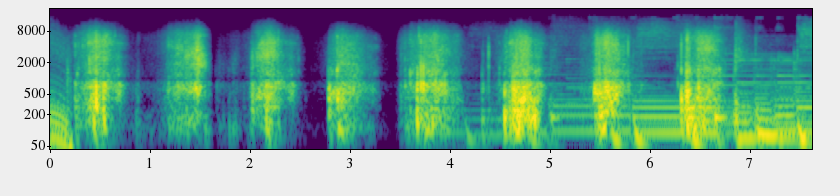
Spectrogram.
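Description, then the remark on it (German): Leather creaking on an old, worn-in leather couch with creases in the leather and on a leather stool, recorded with a Rode NTG 4 microphone: about eight squeaky, rubbing bursts in an uneven rhythm, the later ones carrying a low groaning tone, fairly loud with no talking. “Die ausgesessene Ledercouch war schon alt und hatte einige Falten im Leder.”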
